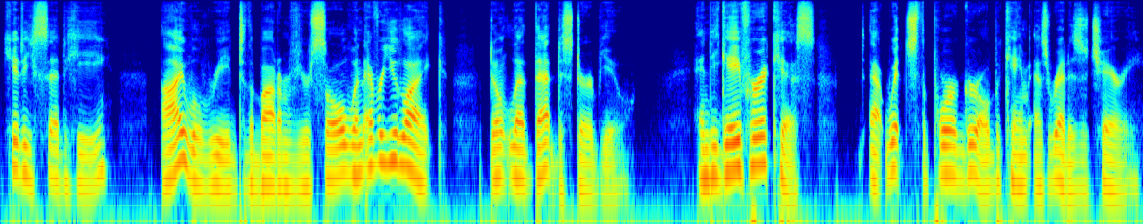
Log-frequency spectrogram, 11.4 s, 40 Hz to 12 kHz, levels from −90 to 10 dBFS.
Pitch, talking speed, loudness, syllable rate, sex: 125 Hz, 200 wpm, -19 LUFS, 4.8 syllables/s, male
